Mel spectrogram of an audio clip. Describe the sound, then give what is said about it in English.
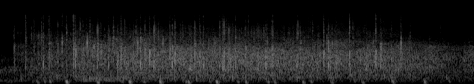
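A crowd applauds steadily for several seconds for a Bharatanatyam teacher being introduced, a dense wash of many hands clapping at fairly even loudness, with no voices standing out. “Round of applause.”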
